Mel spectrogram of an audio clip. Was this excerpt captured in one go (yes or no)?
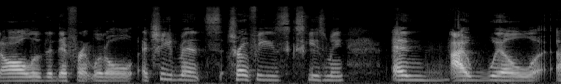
no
